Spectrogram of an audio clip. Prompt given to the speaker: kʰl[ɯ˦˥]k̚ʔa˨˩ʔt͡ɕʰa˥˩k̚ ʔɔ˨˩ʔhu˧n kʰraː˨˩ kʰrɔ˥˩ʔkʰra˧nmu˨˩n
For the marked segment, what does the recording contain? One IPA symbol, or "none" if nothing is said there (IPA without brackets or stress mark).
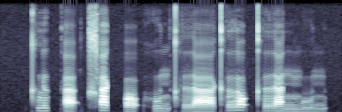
ɯ˦˥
